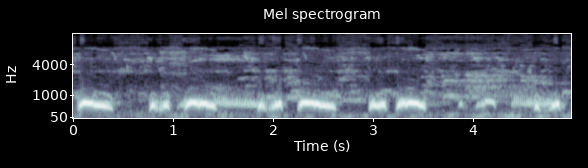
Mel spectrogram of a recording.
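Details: Lure spotted dove in ground trapping calling to wild birds: rich low coos, quick paired notes then a sustained sliding coo, repeated irregularly about once a second, light twittering from other birds in the distance.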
